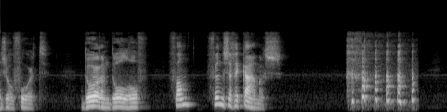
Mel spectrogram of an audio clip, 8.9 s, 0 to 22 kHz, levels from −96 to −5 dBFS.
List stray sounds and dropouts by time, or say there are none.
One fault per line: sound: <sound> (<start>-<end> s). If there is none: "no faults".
sound: laugh (6.9-8.4 s)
